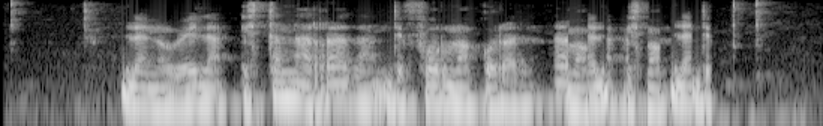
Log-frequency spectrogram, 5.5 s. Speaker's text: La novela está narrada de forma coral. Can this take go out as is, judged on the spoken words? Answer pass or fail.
fail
